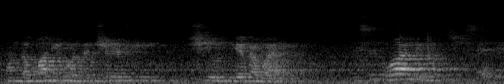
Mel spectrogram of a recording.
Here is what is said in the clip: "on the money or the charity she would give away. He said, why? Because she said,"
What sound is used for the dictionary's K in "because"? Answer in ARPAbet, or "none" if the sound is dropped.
none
